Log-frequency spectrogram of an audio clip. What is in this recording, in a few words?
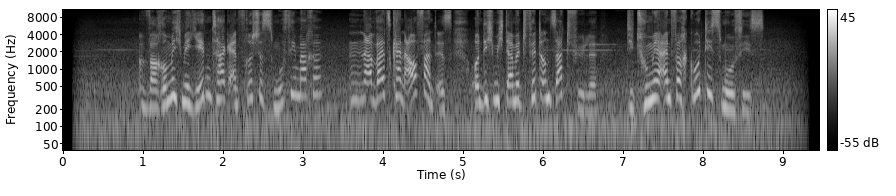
Testimonial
